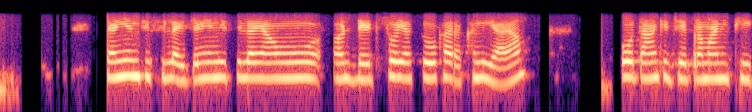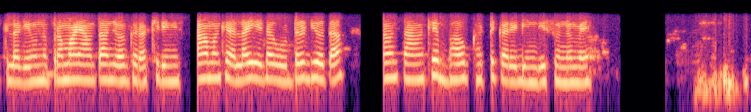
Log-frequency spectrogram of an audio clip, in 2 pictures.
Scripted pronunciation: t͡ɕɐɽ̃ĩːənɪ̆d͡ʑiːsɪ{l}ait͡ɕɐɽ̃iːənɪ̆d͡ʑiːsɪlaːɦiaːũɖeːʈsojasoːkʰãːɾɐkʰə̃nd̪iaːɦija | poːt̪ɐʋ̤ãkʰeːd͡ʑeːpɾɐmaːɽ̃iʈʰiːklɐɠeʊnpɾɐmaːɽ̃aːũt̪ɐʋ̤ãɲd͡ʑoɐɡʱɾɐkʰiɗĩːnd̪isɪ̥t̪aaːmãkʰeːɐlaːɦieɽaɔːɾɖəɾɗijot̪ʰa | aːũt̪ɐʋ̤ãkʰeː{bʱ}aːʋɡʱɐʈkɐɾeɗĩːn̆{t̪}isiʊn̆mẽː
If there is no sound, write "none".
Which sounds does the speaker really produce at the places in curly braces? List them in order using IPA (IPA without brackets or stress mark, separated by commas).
l, bʱ, d̪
